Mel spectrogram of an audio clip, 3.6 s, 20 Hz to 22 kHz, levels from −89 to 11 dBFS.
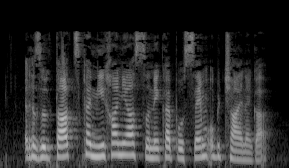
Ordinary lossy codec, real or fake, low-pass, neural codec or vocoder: MP3, 48 kbps; real; 14.4 kHz; none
